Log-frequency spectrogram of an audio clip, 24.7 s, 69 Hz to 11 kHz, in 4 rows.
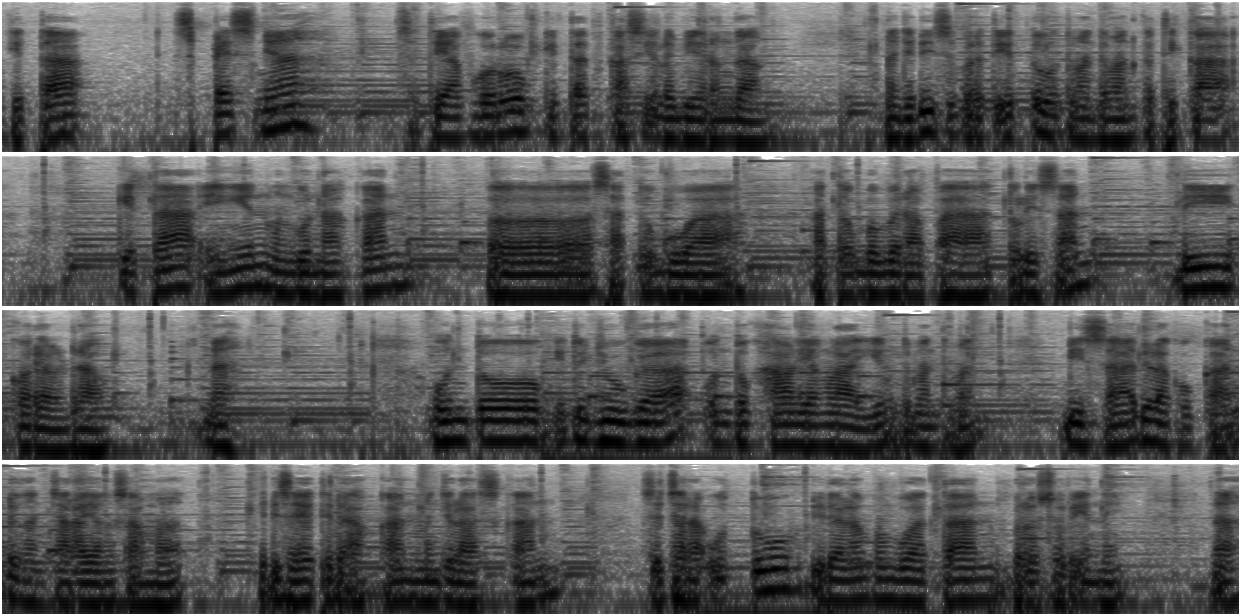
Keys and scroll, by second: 6.0 c, 10.7 a, 15.9 a, 23.6 c, 24.3 z.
